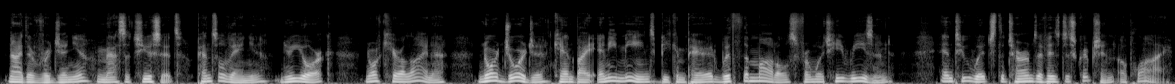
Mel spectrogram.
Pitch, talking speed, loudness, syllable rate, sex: 125 Hz, 165 wpm, -18 LUFS, 5.3 syllables/s, male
